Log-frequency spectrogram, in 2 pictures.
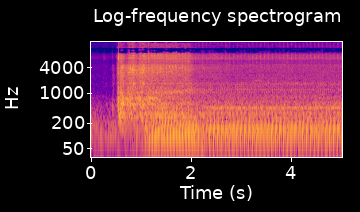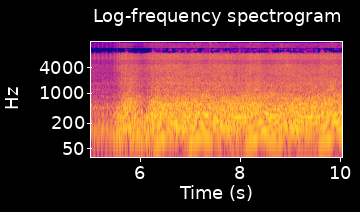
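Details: Honda Beat FI injection scooter, after injector and throttle body cleaning, plugs normal: starts, revs up and flattens at the top with the throttle fully open; top-end power loss.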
